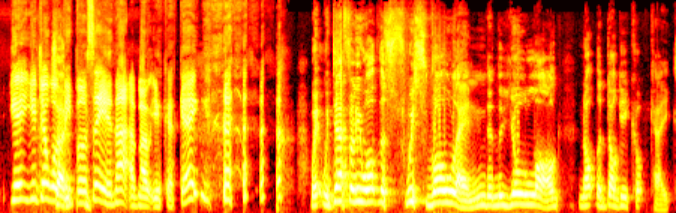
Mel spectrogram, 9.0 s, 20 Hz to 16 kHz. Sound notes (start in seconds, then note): 2.7 laughs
